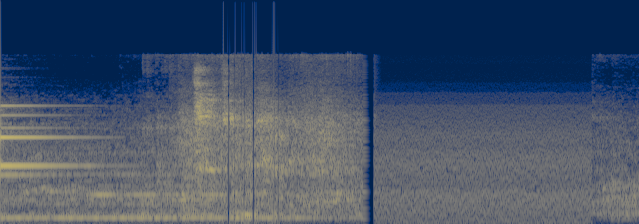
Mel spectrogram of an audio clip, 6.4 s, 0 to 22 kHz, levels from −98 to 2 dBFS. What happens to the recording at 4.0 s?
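Likely a long network dropout, from 3.63 to 5.93 s. The missing audio is filled by a fading buzz or hiss, which shows as smeared, decaying spectrogram bands and a shrinking waveform.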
